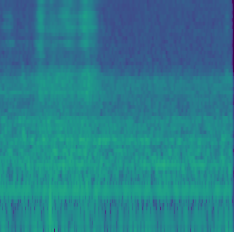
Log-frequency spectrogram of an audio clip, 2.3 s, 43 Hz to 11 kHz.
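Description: Faint rubbing and handling noise of hands on a Sig Sauer P320 pistol's polymer grip and slide, two soft scuffs in the first second.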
